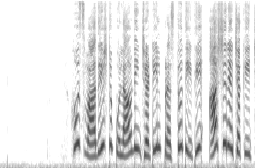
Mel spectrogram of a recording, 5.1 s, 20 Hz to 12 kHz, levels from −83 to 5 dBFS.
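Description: Speech recording with no technical faults to be heard.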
